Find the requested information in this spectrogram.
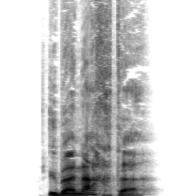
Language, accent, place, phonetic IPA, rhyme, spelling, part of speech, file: German, Germany, Berlin, [yːbɐˈnaxtə], -axtə, übernachte, verb, De-übernachte.ogg
- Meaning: inflection of übernachten: 1. first-person singular present 2. first/third-person singular subjunctive I 3. singular imperative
